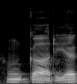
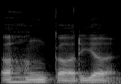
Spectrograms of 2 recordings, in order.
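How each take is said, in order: First: The word begins directly with an h sound. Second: The word begins with an 'a' vowel sound. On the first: The speaker calls it wrong. "ਐੜਾ ਛੱਡ ਜਾਂਦੇ ਹਨ" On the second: The speaker calls it right. "ਇਹ ਪਾਠ ਇਕੱਠਾ ਹੀ ਬੋਲਣਾ ਹੈ"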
